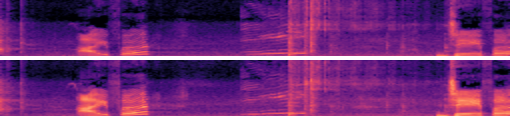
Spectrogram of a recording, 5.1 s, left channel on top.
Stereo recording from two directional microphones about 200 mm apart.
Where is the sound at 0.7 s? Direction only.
5° right (ahead or behind).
